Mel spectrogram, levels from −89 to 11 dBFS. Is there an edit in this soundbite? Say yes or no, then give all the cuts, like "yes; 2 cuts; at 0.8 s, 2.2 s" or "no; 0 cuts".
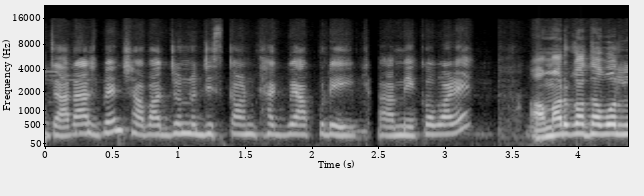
yes; 2 cuts; at 2.4 s, 3.4 s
